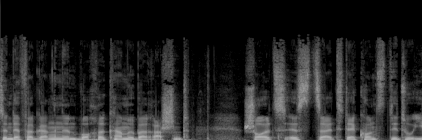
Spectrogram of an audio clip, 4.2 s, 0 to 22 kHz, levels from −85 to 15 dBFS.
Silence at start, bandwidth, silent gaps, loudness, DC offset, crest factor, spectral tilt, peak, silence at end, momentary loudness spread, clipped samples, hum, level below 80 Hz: 0 s; 16.5 kHz; none; -22 LUFS; under 0.1%; 16 dB; -5 dB/octave; -4 dBFS; 0 s; 5 LU; under 0.1%; none; -42 dBFS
